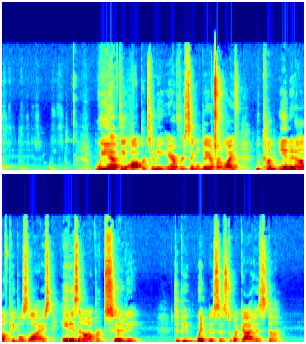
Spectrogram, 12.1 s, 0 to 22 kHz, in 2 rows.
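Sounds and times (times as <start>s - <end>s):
man talking: 1.8s - 8.8s, 9.5s - 11.6s.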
